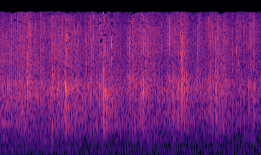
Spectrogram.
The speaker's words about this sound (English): Come on, somebody give the Lord a clap offering.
